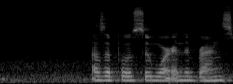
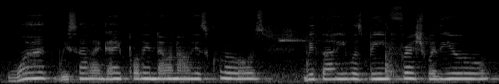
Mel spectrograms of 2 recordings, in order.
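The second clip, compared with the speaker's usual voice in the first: high, louder gossiping coworkers; wide-eyed coworker gossip, pitched up and loud; mock shocked coworkers; 7 semitones higher, 5 dB louder than usual. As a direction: play the scandalised coworkers rushing up. Coworkers voiced in story.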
